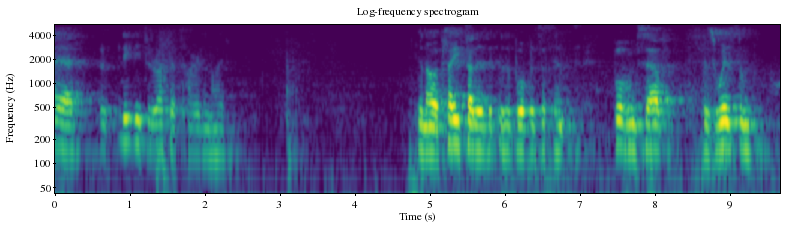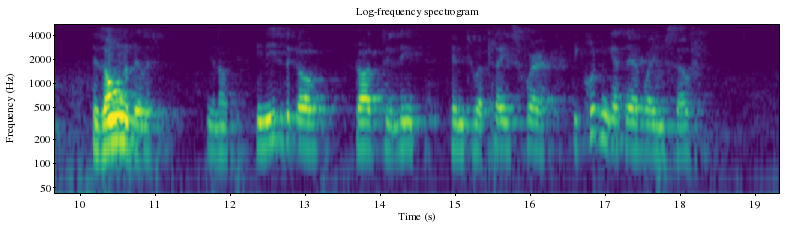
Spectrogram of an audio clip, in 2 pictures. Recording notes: Recorded live in Liberty Church on 15 May 2022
